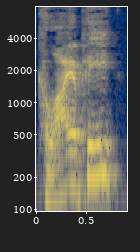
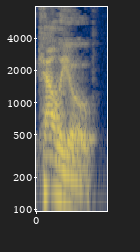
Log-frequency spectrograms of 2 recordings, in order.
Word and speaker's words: Calliope: they said they said this way, like it's supposed to be Calliope, but we pronounce it Calliope.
